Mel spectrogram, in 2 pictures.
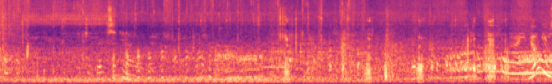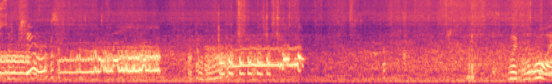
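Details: Neil the pig building a nest so he has somewhere comfy to sleep: a run of tonal, whining squeals in stacked bursts through the middle, between scattered clicks and rustling noises, quieter shuffling toward the end.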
